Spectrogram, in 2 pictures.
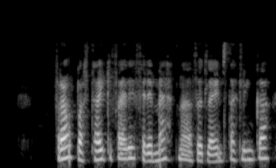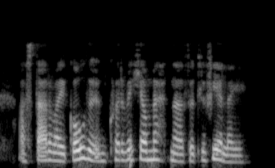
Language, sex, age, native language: Icelandic, female, 30-39, Icelandic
